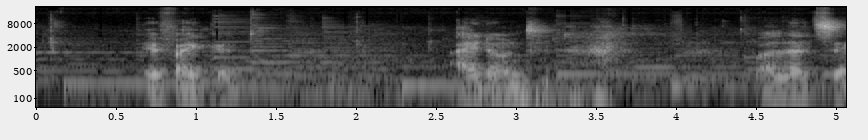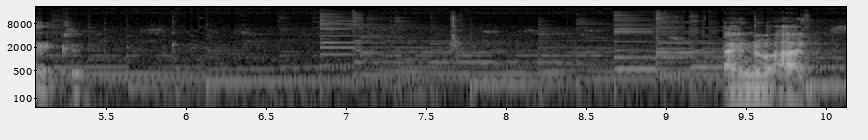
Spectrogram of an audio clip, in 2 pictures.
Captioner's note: laugh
